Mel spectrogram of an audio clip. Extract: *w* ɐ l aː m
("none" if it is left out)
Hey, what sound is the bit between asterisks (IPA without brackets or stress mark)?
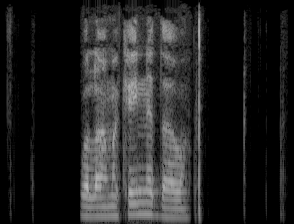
w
